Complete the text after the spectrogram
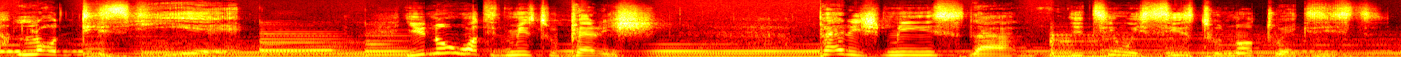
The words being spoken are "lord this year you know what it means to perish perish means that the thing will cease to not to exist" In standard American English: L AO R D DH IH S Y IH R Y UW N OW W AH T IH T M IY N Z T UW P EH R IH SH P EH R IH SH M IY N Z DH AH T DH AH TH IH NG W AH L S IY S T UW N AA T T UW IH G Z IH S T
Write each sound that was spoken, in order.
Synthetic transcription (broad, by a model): L AO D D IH S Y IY Y UW N OW W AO T IH T M IY N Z T UW P EH R IH SH P EH R IH SH M IY N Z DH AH T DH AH T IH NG W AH S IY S T UW N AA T T UW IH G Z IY S T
